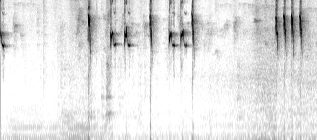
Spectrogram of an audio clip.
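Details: Night-time 'tembakan' song of a kolibri ninja sunbird, played to train caged birds: scattered high, sharp chirps and paired notes in the first half, a quiet gap, then a quick run of four piercing ticks.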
